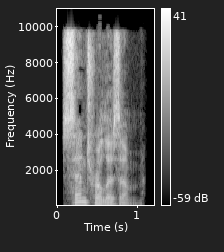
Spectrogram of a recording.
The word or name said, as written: centralism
